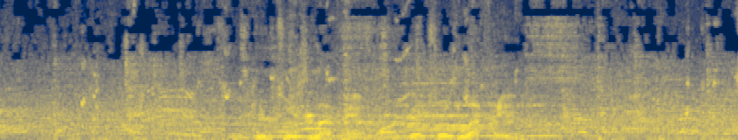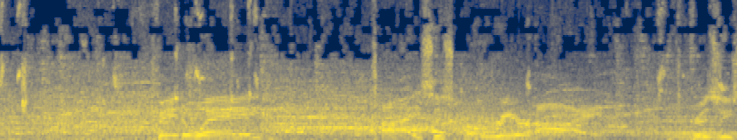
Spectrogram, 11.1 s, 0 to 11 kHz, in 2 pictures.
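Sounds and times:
arena crowd noise: 0:00.0 - 0:11.0
commentator speaking: 0:01.8 - 0:04.5.

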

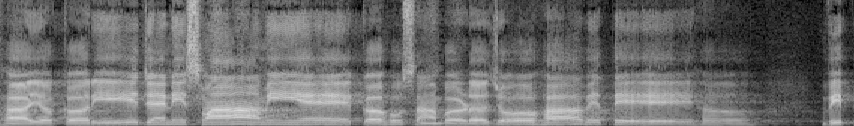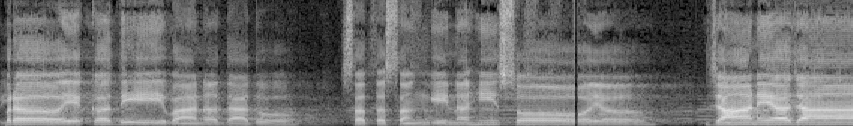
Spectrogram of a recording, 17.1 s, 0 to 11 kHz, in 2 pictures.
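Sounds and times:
man chanting devotional verses: 0:00.0 - 0:17.0.

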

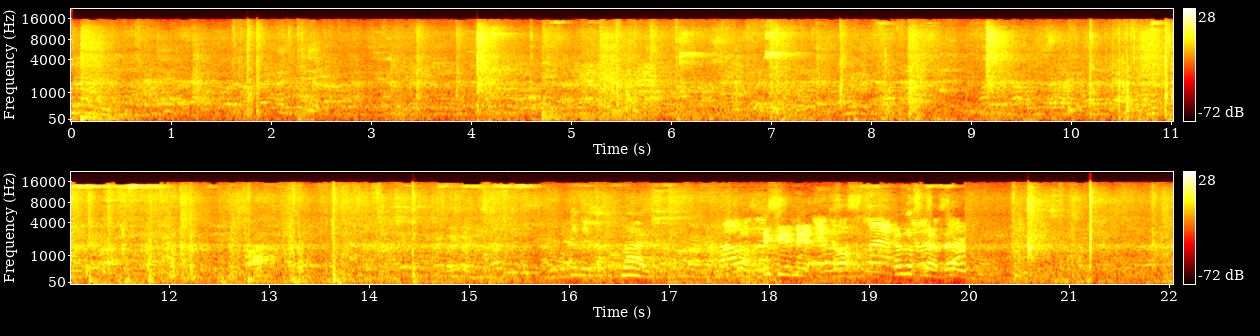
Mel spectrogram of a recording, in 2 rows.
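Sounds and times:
indistinct talk: 0:00.0 - 0:22.0
training gym noise: 0:00.0 - 0:22.0.

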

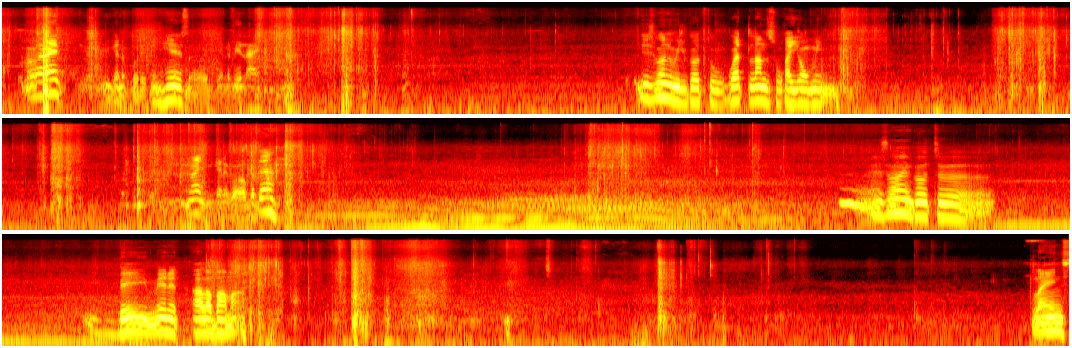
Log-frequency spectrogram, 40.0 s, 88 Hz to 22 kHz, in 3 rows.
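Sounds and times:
plastic envelopes rustling: 0:00.0 - 0:07.0, 0:09.8 - 0:18.5, 0:20.3 - 0:23.4, 0:29.1 - 0:36.8
plastic mailers crinkling: 0:00.0 - 0:07.1, 0:09.6 - 0:18.5, 0:20.3 - 0:23.4, 0:27.8 - 0:36.8.

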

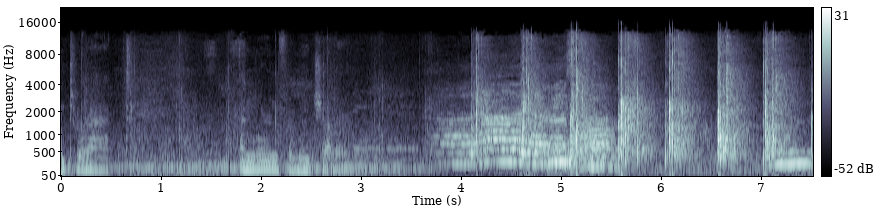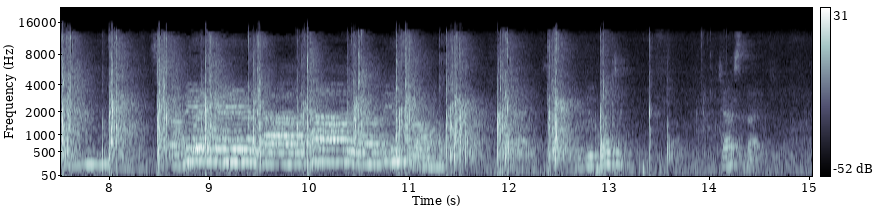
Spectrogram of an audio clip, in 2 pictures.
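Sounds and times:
hand claps: 0:00.0 - 0:02.3, 0:03.1 - 0:13.8
group singing chant-like song: 0:03.6 - 0:06.2, 0:07.0 - 0:12.2.

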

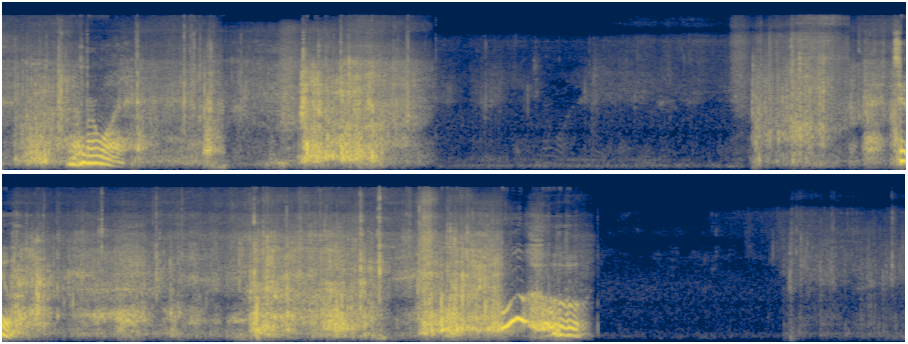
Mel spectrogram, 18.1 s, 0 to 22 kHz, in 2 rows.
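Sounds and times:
bike tyres on dirt: 0:00.0 - 0:14.9, 0:16.0 - 0:18.0
rider whooping: 0:13.3 - 0:15.0.

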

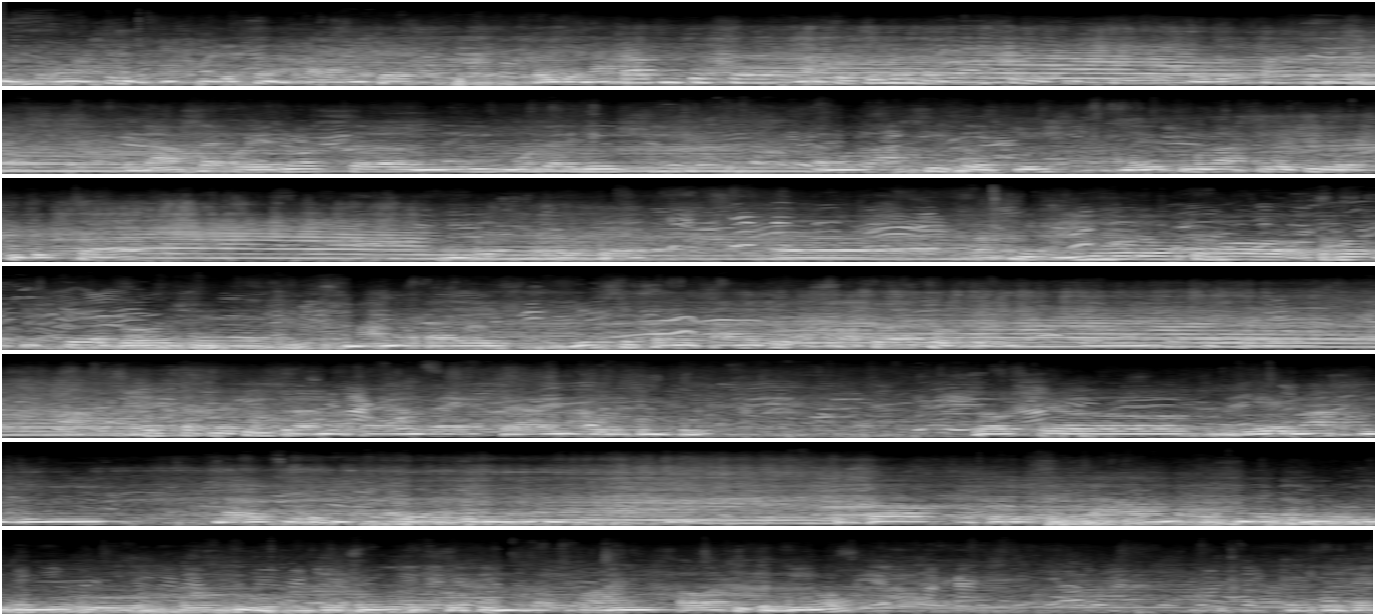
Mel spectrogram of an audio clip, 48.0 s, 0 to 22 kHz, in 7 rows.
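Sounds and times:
model plane engine droning: 0:00.0 - 0:48.0.

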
